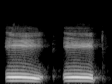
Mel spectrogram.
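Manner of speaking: teacher drilling the long vowel; very slow drawn ए. Shown as a demonstration. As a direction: stretch every sound. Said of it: "इसकी sound क्या आ रही है?".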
